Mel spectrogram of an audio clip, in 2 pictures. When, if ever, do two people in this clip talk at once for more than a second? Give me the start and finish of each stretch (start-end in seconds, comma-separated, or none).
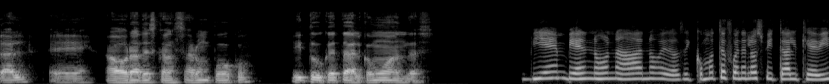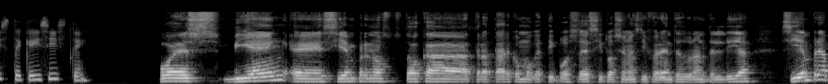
none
